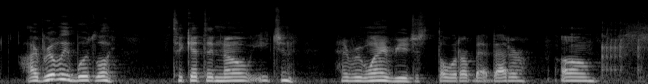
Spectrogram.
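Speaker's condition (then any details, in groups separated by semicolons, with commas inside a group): Cerebral palsy; from birth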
